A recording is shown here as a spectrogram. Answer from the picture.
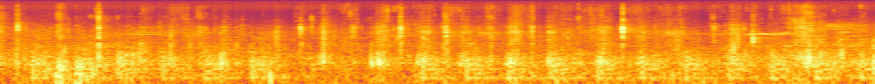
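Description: Close-miked chewing and mouth sounds of someone eating rice and vegetable curries by hand: a run of short, crunchy clicks and wet smacks, with fingers mixing rice on a steel plate around the middle.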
